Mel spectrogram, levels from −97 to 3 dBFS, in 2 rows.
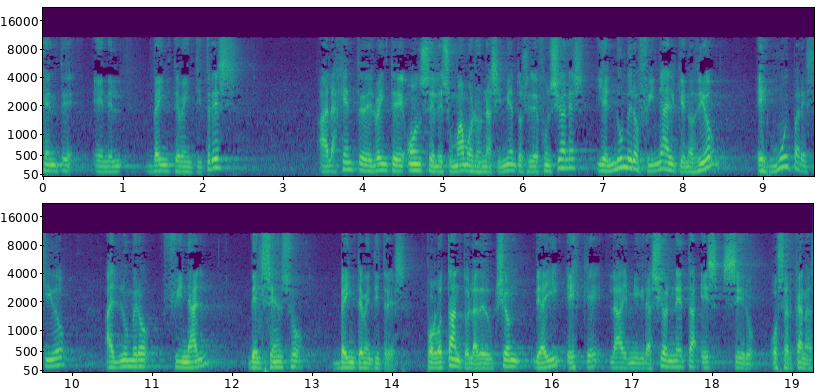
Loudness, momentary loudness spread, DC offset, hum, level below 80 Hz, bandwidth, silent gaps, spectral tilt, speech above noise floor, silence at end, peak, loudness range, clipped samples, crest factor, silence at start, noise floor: -23 LUFS; 9 LU; under 0.1%; none; -54 dBFS; 11 kHz; none; -4 dB/octave; 32 dB; 0 s; -4 dBFS; 3 LU; under 0.1%; 20 dB; 0 s; -54 dBFS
